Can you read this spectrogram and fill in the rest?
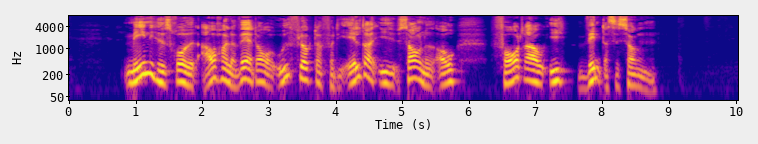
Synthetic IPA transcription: meːniɦe̝ð̞̰ˠsʁɔ̽ːð̞ˠð̩ˠɑ̈ʊɦɒ̽l̰ɐʋæɐ̰d̥ɒ̰ːuð̞ˠflɔ̽ɡ̥̚d̥ɐfɒ̽d̥iʔeld̥ʁɐʔisɒʊ̰nð̩ˠɒ̽ʊ | fɒːd̥ʁɑ̈ʊ̰iʋe̝n̰d̥ɐsesɒ̽ŋ̰n̩

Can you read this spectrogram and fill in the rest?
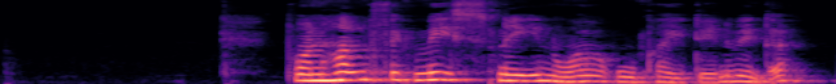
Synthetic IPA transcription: b̥ʁɔnɦɑlmfeɡ̥me̝̰ːsd̥sne̝̰ːino̝ɐəʊʁo̝ːpʰæid̥enəʋe̝n̰d̥ɐ

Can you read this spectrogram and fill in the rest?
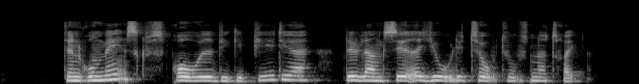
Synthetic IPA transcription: d̥enʁomɛ̰ːnsɡ̥sb̥ʁɔʊð̩ˠəʋikipʰe̝diæ | b̥le̝ʊlɑ̈ŋse̝̰ːɐðˠjṵːlit͡sʰo̝̰ːt͡sʰṵːsn̩ɒ̽t͡sʰʁɛ̰ː

